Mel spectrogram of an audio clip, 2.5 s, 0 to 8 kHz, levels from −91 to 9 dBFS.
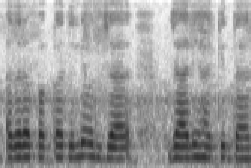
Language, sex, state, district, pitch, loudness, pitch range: Kannada, female, Karnataka, Koppal, 205 Hz, -16 LUFS, 200-210 Hz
